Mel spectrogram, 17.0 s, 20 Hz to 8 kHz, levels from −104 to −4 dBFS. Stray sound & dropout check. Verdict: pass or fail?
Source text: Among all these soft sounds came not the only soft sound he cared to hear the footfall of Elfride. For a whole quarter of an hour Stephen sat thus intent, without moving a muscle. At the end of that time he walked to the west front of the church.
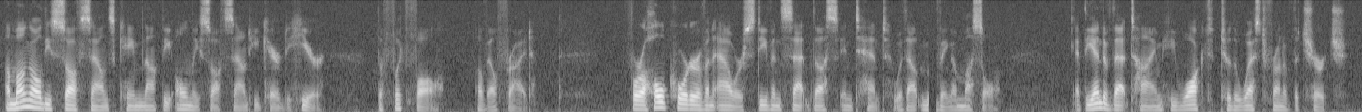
fail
